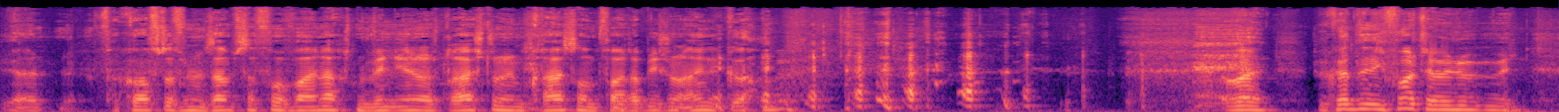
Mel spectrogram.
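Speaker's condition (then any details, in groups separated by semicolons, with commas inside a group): Parkinson's disease; impaired fine motor skills, unusual posture, 90 percent disability, gets attacks, daily tasks take longer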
